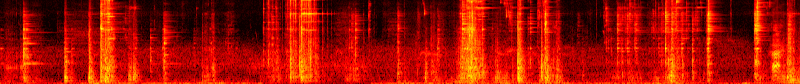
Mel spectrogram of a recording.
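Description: Steel bolts, washers and bracket parts clinking and knocking against each other in irregular, short strikes as washers are worked by hand between the steel linkage and shank channel of an ATV implement lift.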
